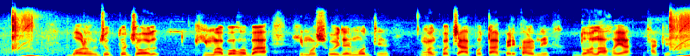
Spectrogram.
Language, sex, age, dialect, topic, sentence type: Bengali, male, 18-24, Rajbangshi, agriculture, statement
